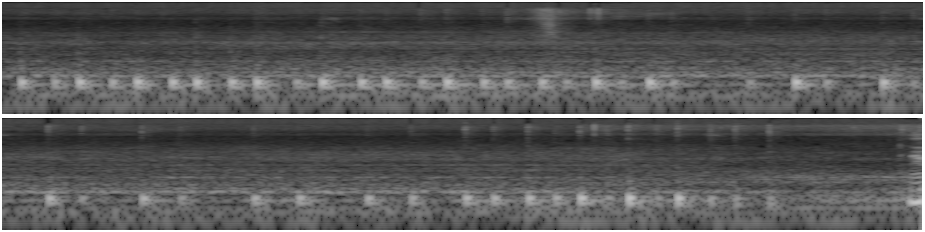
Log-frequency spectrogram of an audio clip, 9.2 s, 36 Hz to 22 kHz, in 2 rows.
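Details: Opel Vectra A front strut Monroe gas shock cartridge, 30,000 km, no leaks, removed and pumped by hand: rapid dull knocks about four a second, internal knock persisting after new Lemförder bearing.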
